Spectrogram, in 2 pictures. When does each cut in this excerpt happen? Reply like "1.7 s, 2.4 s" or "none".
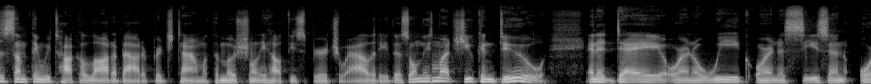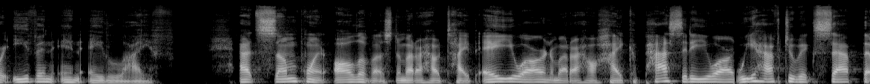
4.3 s, 16.0 s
